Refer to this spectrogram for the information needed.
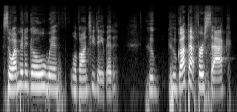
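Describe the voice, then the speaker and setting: A woman co-hosting a sports podcast in casual post-game chat, speaking in an animated, emphatic way. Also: mid-range voice, unhurried, no echo.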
